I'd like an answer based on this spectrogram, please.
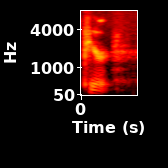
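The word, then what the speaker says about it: Neil Peart: name is Pierre I know everybody calls a park but it's pure but anyway he he passed away on the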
